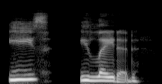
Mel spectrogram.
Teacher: the stress landing hard on the lelay sound in elated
